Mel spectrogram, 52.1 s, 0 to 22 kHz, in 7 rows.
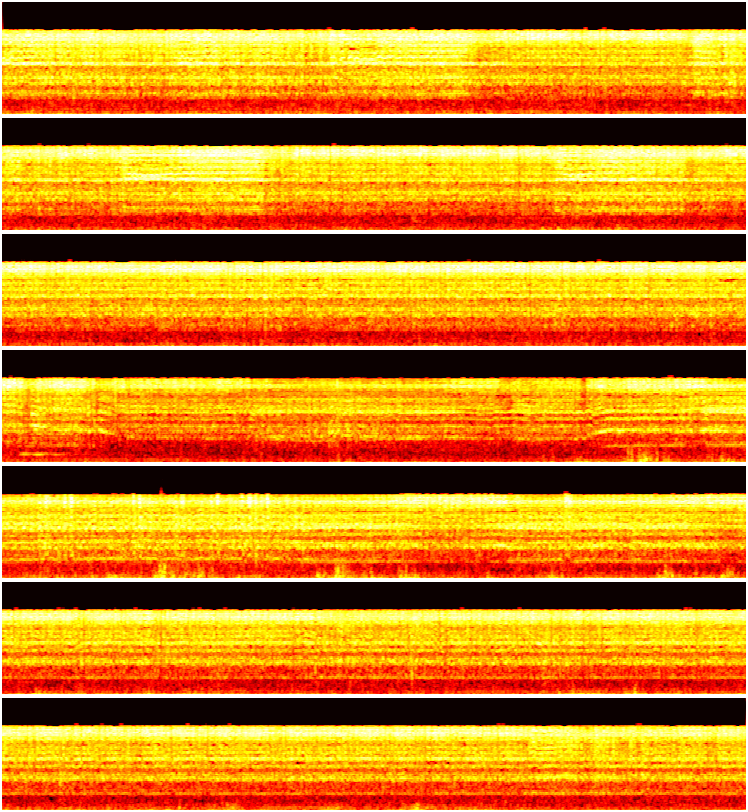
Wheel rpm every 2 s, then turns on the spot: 200, 200, 200, 200, 200, 200, 200, 200, 200, 200, 200, 160, 120, 120, 150, 160, 160, 160, 160, 160, 160, 160, 160, 160, 160, 160.
none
